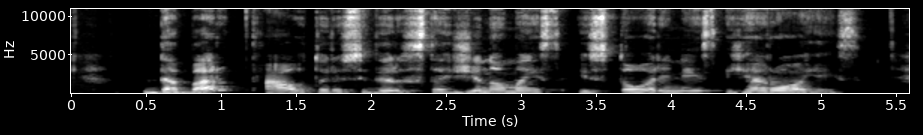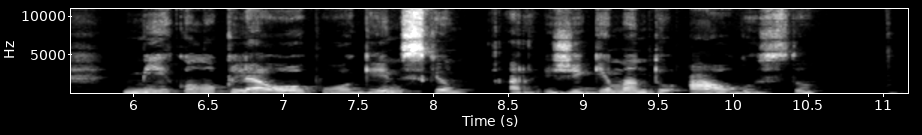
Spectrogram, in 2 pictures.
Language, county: Lithuanian, Telšiai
